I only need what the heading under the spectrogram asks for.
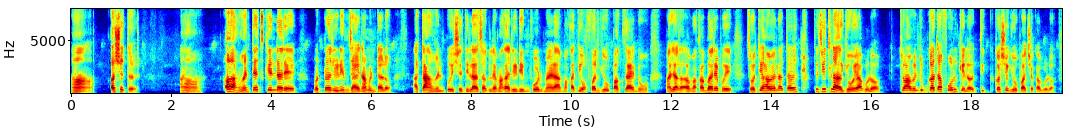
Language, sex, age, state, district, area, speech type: Goan Konkani, male, 18-30, Goa, Ponda, rural, spontaneous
